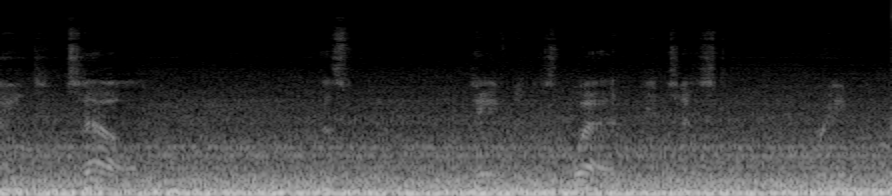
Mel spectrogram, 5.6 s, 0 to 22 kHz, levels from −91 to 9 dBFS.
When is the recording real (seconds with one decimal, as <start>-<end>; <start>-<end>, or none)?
1.1-4.5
